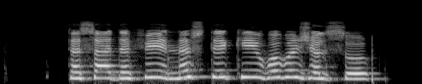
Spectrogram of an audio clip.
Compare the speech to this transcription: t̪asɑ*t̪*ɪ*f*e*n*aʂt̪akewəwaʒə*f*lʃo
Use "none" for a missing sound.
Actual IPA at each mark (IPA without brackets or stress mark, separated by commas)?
d̪, f, n, none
